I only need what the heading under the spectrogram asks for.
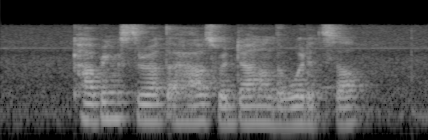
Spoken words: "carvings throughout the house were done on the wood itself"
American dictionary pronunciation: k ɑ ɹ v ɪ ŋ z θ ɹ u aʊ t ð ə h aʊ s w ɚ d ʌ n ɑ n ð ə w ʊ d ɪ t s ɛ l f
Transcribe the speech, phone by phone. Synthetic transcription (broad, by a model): k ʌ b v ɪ ŋ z θ ɹ u aʊ t ð ə h aʊ s w ɚ d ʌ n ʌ n ð ə w ʊ d ɪ t s ɛ l f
